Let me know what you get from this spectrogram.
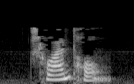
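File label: "传统", Mandarin Chinese; chinese-flashcards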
